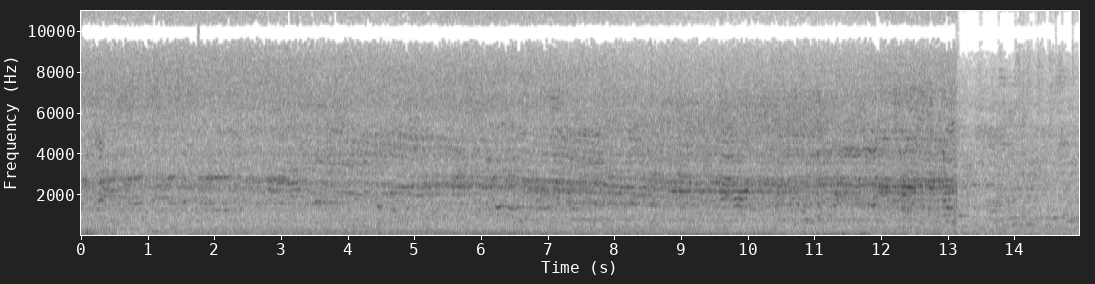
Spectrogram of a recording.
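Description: Amusement-park ambience: a steady low mechanical hum with background voices, its character shifting slightly near the end.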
